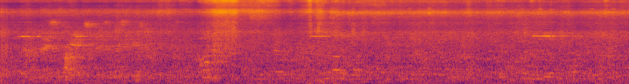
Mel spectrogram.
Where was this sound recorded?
in a subway station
